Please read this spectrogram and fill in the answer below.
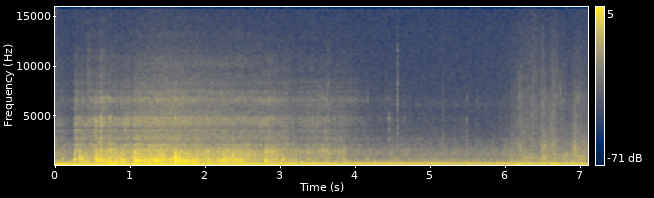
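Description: Vehicle engine idling with a steady low hum. Over the first few seconds an elephant's feet splash through shallow water, fading as it walks away.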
